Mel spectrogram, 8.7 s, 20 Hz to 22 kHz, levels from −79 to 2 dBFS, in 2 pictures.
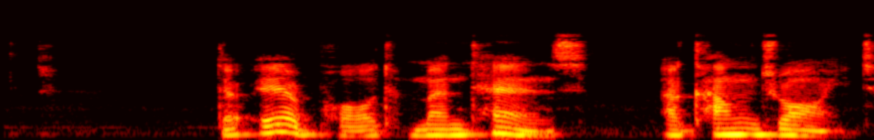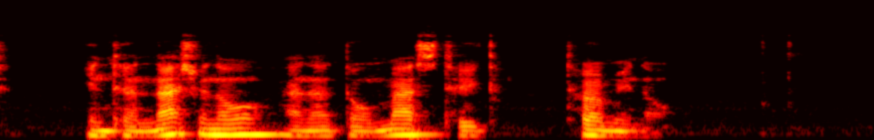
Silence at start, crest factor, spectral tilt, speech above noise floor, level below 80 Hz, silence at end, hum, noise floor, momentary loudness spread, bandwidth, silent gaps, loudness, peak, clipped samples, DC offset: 0.2 s; 22 dB; -5 dB/octave; 46 dB; -58 dBFS; 1.05 s; none; -69 dBFS; 14 LU; 9.4 kHz; none; -24 LUFS; -4 dBFS; under 0.1%; under 0.1%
